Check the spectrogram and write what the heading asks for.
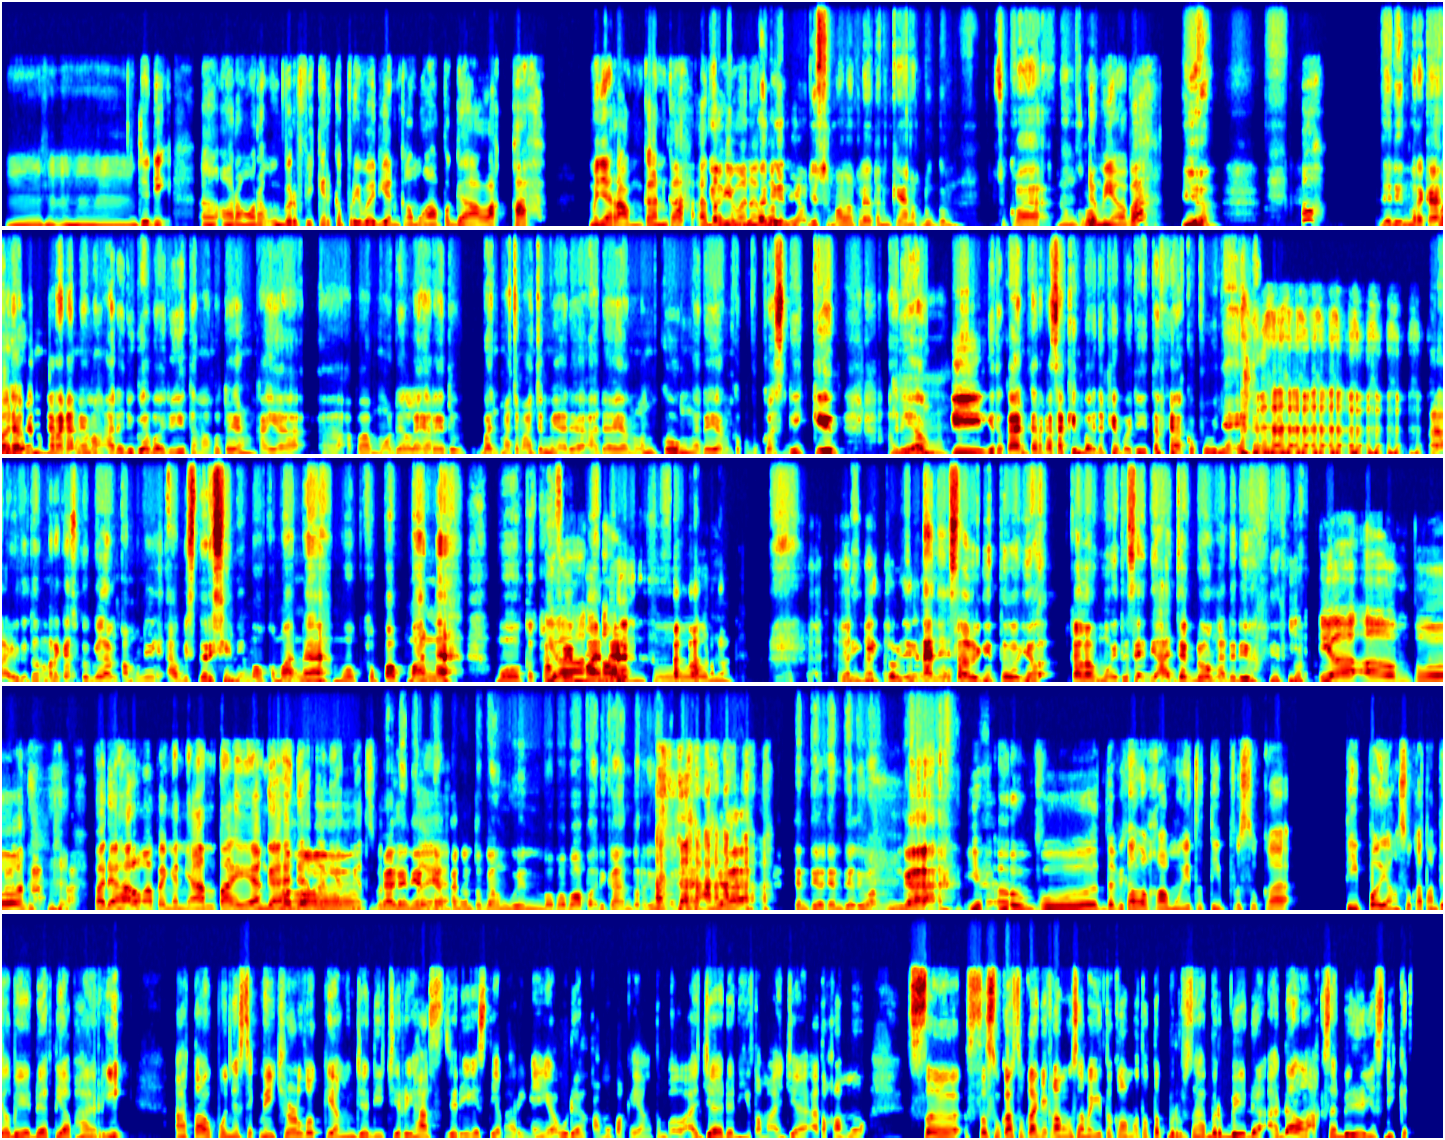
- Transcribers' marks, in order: unintelligible speech; laughing while speaking: "baju hitam yang aku punya ya"; laugh; laugh; chuckle; laughing while speaking: "begitu"; laugh; other background noise; laugh; chuckle; in English: "signature look"
- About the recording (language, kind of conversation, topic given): Indonesian, podcast, Menurut kamu, gaya berpakaianmu mencerminkan dirimu yang seperti apa?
